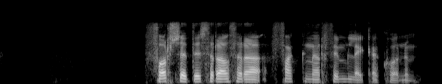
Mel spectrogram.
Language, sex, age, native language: Icelandic, male, 20-29, Icelandic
